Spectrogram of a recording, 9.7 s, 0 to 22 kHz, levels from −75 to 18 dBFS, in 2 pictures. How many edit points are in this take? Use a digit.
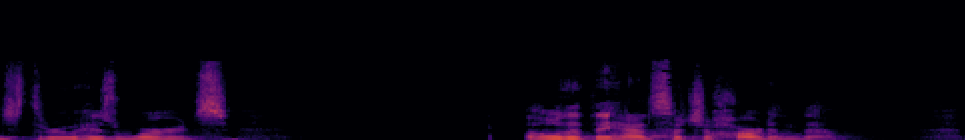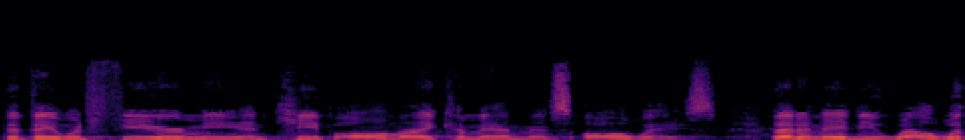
0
